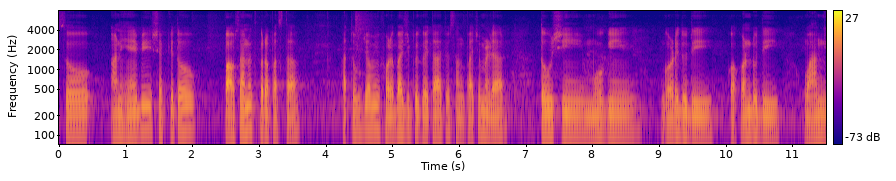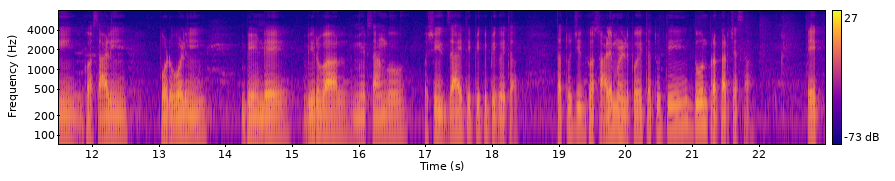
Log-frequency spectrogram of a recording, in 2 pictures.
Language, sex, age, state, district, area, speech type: Goan Konkani, male, 30-45, Goa, Canacona, rural, spontaneous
